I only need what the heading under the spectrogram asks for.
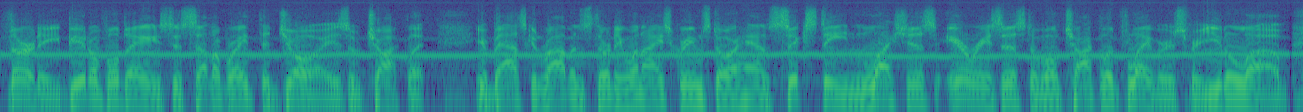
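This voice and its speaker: A man's voice: lively intonation, normal speed. A man announcing a 1970s radio commercial in a salesy, descriptive style. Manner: salesy, descriptive product pitch. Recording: dull vintage radio recording with music. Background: music.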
